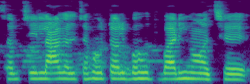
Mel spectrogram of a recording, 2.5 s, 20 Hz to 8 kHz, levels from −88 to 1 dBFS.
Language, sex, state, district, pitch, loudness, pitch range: Maithili, female, Bihar, Saharsa, 210 Hz, -18 LUFS, 200-210 Hz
